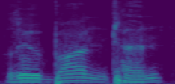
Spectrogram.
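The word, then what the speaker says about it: Lubaantun: michael hedges at lubunton british honduras now this is spelled l-u-b-a-a-n-t-u-n lou bontan british honduras it is no secret that prehistoric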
